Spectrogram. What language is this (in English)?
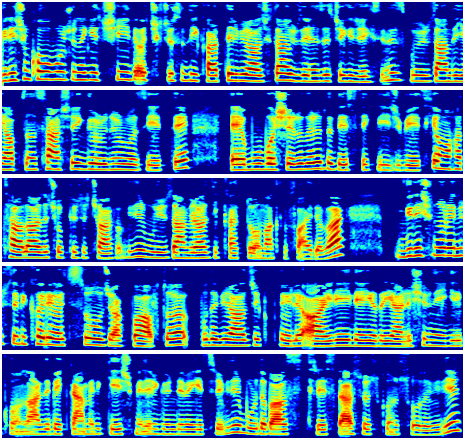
Turkish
